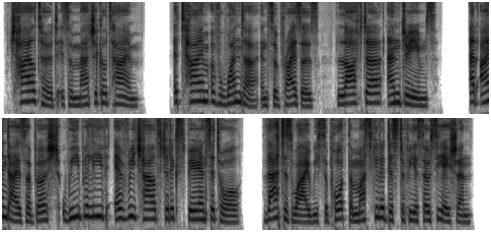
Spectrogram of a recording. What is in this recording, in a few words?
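English Corporate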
